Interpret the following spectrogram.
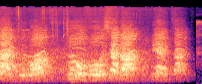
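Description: A large group of young people shouting together in unison, several short cheering phrases one after another.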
